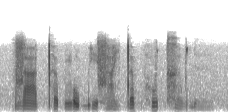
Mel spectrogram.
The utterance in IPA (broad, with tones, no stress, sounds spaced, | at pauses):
z aː˨˩ t̚ t̪ʰ ə˨˩ p̚ ŋ o̰˧˨ w ɓ i˧˩ s a̤˨˩ j t̪ ə˦˥ p̚ h u˦˥ t̚ x ə̤˨˩ w ɗ ɨ̤˨˩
